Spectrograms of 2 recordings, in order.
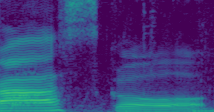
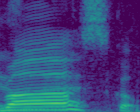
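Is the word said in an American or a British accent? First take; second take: American; British. First: It is said in an American accent. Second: It is said in a British accent. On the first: The speaker calls it wrong. "Americans would say" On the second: The speaker calls it right. "rascal's quite lovely"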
